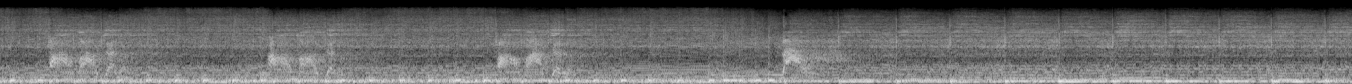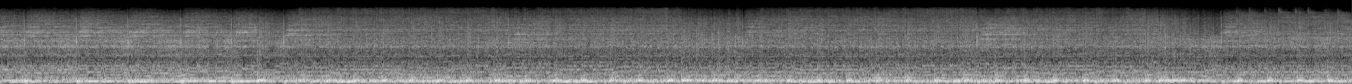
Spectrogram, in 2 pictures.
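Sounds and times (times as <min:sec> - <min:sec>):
heavy metal band playing: 0:00.0 - 0:27.0.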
